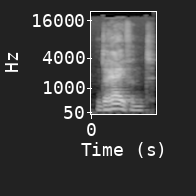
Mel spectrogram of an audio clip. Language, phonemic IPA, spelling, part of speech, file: Dutch, /ˈdrɛivənt/, drijvend, verb / adjective, Nl-drijvend.ogg
- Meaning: present participle of drijven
